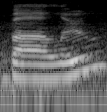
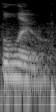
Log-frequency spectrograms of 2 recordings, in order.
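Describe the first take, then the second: First: An extra syllable is added, making two syllables. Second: The word is said as a single syllable. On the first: The speaker calls it wrong. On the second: The speaker calls it right.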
